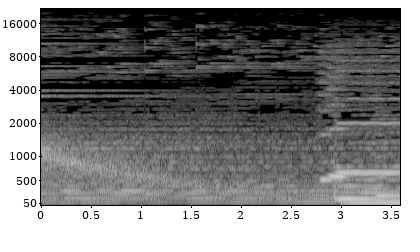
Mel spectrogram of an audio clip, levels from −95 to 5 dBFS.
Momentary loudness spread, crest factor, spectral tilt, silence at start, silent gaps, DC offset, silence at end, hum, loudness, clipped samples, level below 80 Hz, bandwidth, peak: 15 LU; 16 dB; -6 dB/octave; 0 s; none; under 0.1%; 0 s; none; -26 LUFS; under 0.1%; -32 dBFS; 16.5 kHz; -8 dBFS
